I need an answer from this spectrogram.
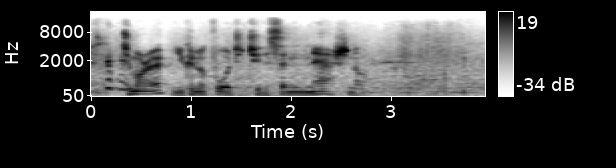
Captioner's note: fumbles over words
